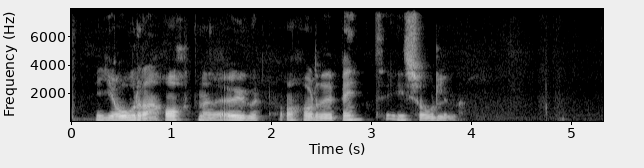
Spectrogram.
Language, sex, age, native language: Icelandic, male, 20-29, Icelandic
